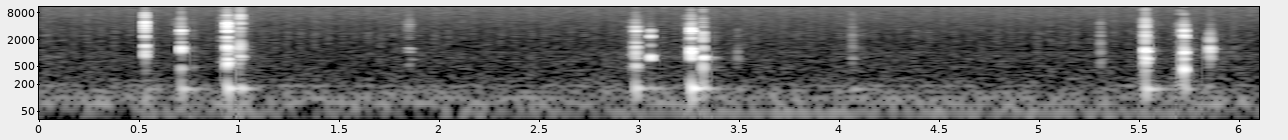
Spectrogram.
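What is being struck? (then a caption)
Plastic PET water bottle. Long nails tap an empty, hollow, clear plastic PET water bottle with a white screw cap, held in the hand. Three brief bursts of quick, dry, clicky taps sound over near silence. Each tap stops almost at once.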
